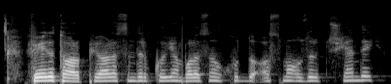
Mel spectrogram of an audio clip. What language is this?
Uzbek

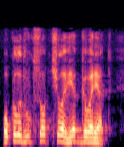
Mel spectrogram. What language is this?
Russian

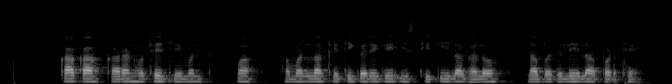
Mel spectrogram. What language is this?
Chhattisgarhi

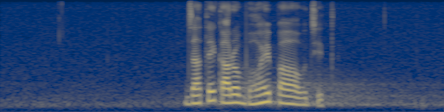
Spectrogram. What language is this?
Bangla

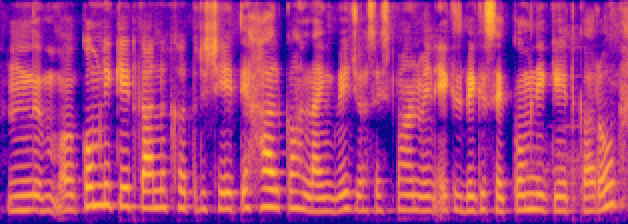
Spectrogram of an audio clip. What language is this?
Kashmiri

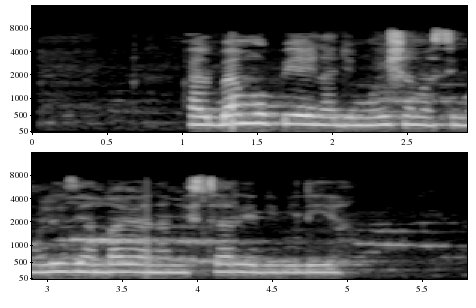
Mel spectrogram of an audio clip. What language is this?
Swahili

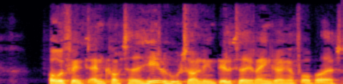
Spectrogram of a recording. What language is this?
Danish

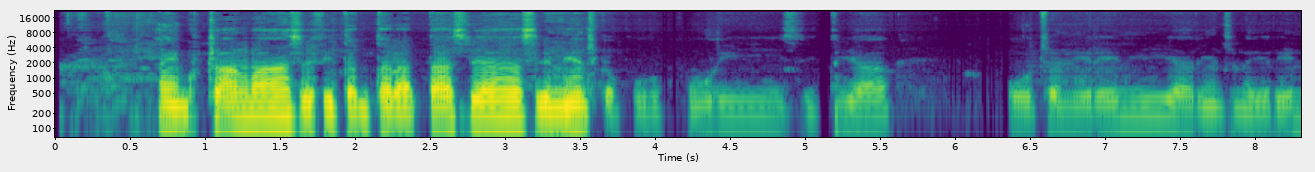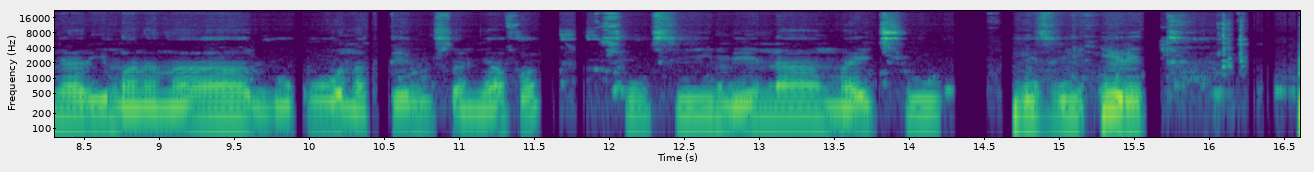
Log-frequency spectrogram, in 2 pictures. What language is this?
Malagasy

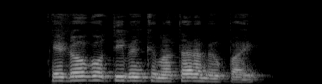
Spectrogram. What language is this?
Galician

